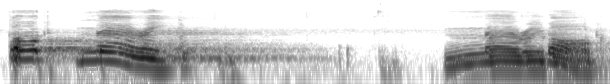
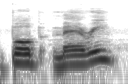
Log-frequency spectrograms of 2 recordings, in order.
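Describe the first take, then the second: First: High, slow, flanged voice; sing-song Bob Mary through flanger; flanging effect. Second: Said in the usual way. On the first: Shown as a demonstration. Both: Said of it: "flanging vocals".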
